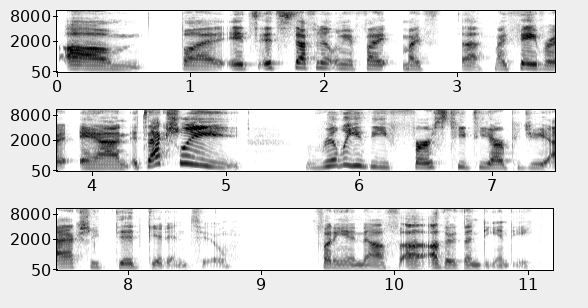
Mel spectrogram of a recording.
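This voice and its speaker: A woman's voice: medium pitch, lively intonation, normal speed, a bit bright. A woman talking casually and chattily as a guest on a podcast. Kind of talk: casual chat.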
